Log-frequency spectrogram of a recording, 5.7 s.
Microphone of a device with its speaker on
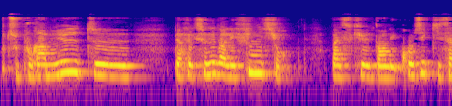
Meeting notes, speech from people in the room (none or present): none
